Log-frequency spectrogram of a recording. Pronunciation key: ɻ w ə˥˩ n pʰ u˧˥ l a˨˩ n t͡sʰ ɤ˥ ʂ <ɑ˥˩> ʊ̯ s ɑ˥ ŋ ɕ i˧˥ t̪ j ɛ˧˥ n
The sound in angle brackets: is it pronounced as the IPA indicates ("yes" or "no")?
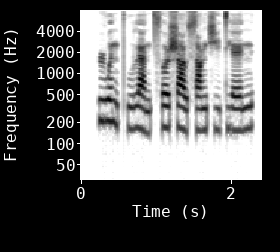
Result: yes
